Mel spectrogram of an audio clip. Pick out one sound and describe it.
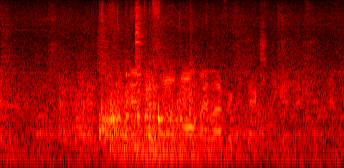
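Bowling pins crash and clatter in an echoing hall.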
